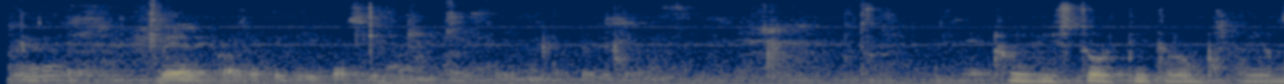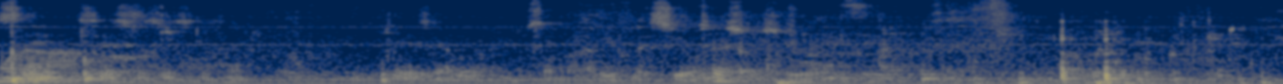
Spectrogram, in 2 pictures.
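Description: A man speaks calmly into a microphone in a room with a slight echo.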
